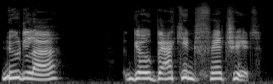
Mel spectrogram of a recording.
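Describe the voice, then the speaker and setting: A high, slow, commanding pirate captain from an audio drama, acted by a woman. The captain bullies the crew in archaic pirate speech. The sound is close and dry. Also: fairly even intonation, dry recording. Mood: angry, threatening. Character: menacing, imperious pirate captain, a man.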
